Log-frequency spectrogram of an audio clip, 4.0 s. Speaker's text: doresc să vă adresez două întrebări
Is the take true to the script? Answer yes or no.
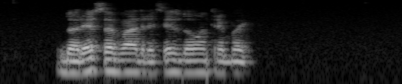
yes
